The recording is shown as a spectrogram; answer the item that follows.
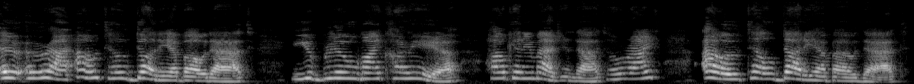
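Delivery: put-on British accent, high pitched and slow. Imitating a cast member's line about telling Dottie: Elizabeth Hurley British accent. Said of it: "her fantastic British accent. It goes something like this".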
